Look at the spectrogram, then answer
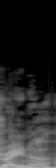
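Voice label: "drainer", British English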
